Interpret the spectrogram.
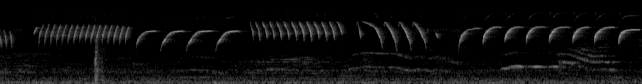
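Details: Canary giving a gacoran training song with mimicked material: high, rapid trills and buzzy rolled notes, then a run of repeated downslurred whistles, with one sharp click near the start.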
